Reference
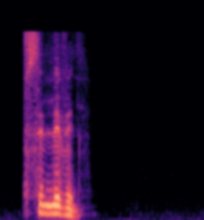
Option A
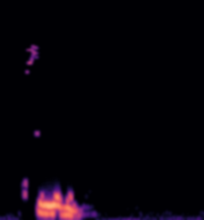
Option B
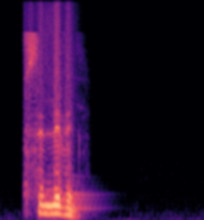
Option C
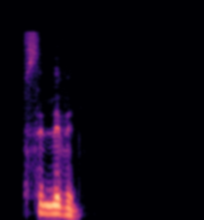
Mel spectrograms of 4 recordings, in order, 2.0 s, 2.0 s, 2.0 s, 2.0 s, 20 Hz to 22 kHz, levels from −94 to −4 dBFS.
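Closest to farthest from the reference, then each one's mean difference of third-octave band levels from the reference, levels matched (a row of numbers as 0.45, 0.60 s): B, C, A; 3.5, 9.5, 13.0 dB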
